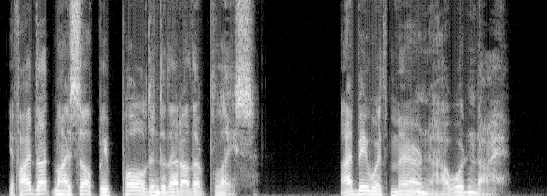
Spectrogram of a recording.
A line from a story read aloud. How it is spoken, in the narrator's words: Kelsier said, loudly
